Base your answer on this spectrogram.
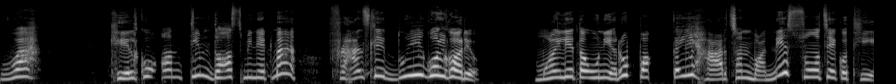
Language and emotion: Nepali, surprised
